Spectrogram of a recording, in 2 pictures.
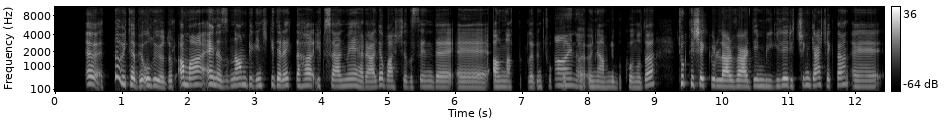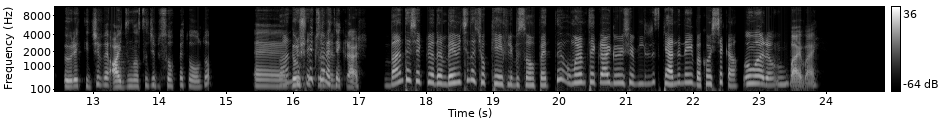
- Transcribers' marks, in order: none
- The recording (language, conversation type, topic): Turkish, podcast, Günlük hayatta atıkları azaltmak için neler yapıyorsun, anlatır mısın?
